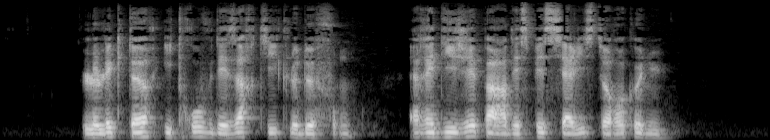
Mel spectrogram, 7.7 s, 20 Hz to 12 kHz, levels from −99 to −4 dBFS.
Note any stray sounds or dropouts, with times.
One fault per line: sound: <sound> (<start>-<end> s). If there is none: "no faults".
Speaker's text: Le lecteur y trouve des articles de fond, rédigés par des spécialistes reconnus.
no faults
